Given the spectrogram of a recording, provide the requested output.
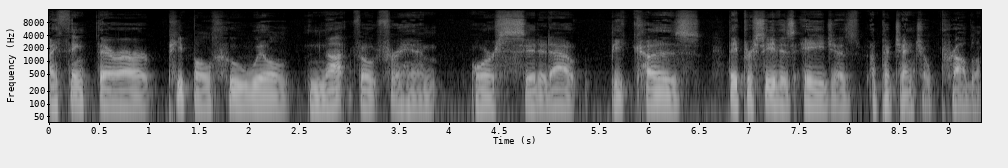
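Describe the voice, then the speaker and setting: A man speaks very slowly in a very deep, low voice. His intonation is monotone and flat. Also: very clean recording, silent background. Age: 70s. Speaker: geology teacher. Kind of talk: interview answer.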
